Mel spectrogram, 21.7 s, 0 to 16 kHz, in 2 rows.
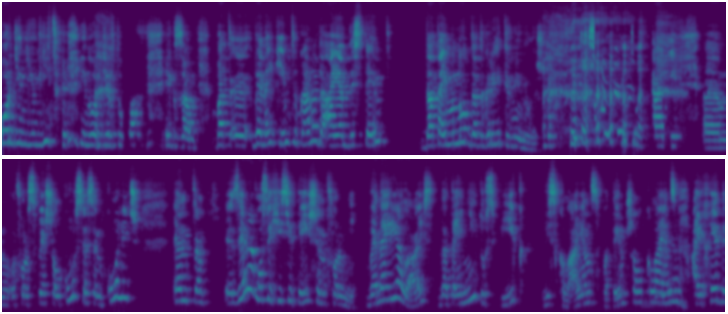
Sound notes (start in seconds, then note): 8.1 laughs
